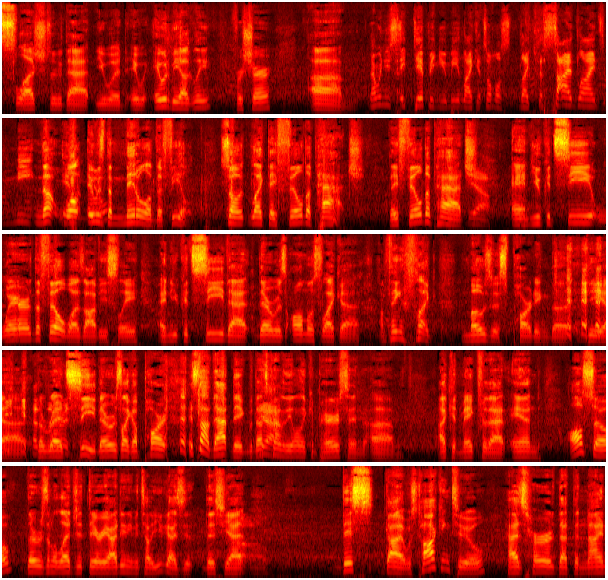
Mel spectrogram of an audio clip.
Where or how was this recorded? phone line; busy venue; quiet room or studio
busy venue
